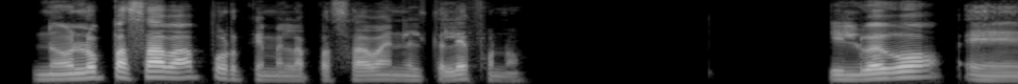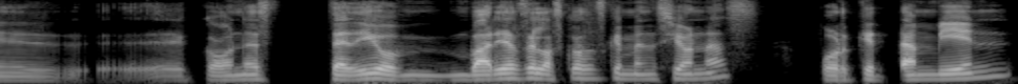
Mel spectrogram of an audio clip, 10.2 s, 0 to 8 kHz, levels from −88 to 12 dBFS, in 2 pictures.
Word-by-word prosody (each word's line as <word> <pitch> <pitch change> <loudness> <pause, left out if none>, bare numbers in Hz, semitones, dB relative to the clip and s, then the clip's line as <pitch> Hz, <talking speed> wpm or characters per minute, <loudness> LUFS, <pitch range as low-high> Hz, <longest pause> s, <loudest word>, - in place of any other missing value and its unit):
no 120 +2 -2
lo 155 +3 +3
pasaba 160 0 +6
porque 125 -9 -8
me 105 - -11
la 100 - -8
pasaba 110 +2 -4
en 110 - -13
el 105 - -12
teléfono. 100 -7 -6 1.5
Y 120 - -5
luego, 145 +9 +3
eh, 95 -4 -7 0.7
con 105 +2 -5
es 120 -2 -4 0.2
te 110 - +4
digo, 125 0 +3
varias 115 +5 +2
de 145 - +3
las - - +1
cosas 135 -2 -4
que - - -3
mencionas, 125 +8 -4 0.3
porque - - -1
también 135 - +2
120 Hz, 145 wpm, -24 LUFS, 110-140 Hz, 1.5 s, pasaba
